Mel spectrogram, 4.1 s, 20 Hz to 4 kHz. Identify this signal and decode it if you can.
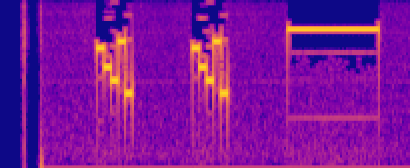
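Five-tone selective call (ZVEI), heard as quick runs of five tones, tones of about 70 ms. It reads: 85391 85391
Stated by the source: ZVEI five-tone selective call 89330 received by SDR.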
